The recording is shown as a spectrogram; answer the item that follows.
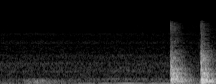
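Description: Quiet room tone, then a single short, sharp knock near the end.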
